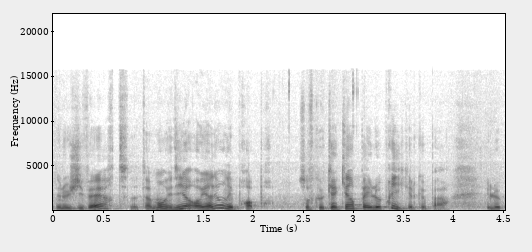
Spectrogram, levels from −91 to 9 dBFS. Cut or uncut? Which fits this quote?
uncut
